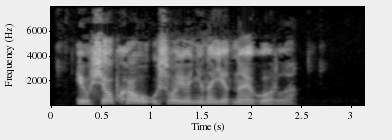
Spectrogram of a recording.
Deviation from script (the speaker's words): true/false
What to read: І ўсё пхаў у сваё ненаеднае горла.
false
